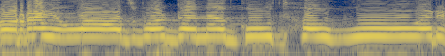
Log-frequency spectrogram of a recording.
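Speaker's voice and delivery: put-on Scottish accent, pitched high. Recalling their own earlier line, in a put-on scottish accent. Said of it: "I think I did the Scottish one".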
